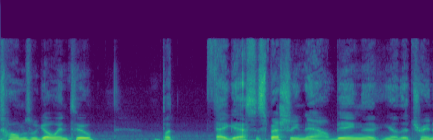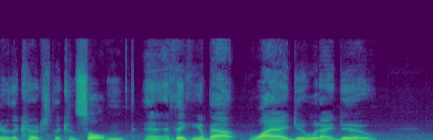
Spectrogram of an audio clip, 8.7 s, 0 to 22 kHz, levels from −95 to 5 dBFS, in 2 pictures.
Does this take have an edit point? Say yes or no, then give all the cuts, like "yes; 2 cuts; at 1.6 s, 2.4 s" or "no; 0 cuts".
yes; 4 cuts; at 2.2 s, 5.7 s, 6.0 s, 6.8 s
